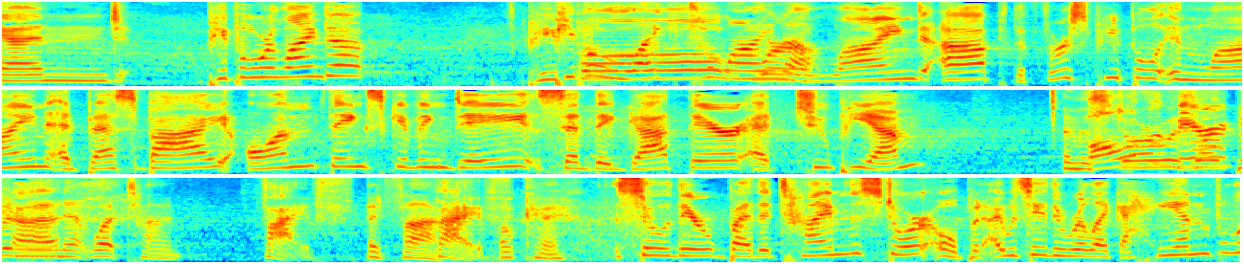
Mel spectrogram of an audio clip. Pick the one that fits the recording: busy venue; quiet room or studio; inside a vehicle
busy venue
